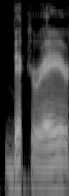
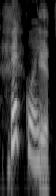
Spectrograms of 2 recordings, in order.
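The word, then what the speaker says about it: Biklé: And then there's also Anne, and I can't get her last name right because it's pronounced Bickery or something like that. – Bickley.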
